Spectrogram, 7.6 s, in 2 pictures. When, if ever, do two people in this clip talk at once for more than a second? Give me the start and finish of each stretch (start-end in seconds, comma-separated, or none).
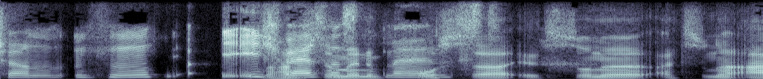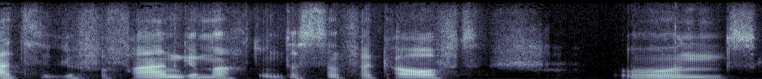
1.3-2.5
